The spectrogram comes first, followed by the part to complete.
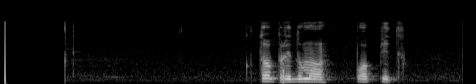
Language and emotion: Russian, neutral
